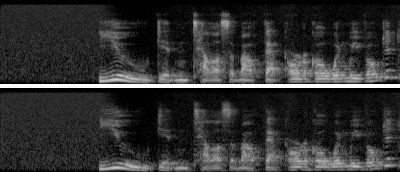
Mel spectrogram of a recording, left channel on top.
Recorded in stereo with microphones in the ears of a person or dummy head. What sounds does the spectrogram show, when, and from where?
1.0 s a man speaking: 35° left (ahead or behind), 0.5 m; by 4.0 s 85° left, 1.8 m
